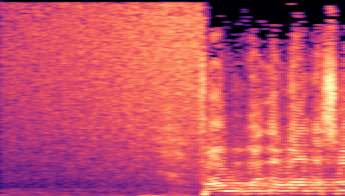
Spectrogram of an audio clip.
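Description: Steady hiss of the recording with a faint low rumble, then a little over a second in a man's voice comes in loudly and holds one long, drawn-out vowel on a steady pitch.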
